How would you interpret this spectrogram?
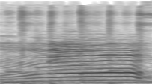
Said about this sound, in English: That's the sound of a cow.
